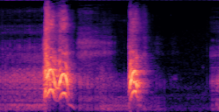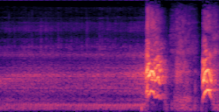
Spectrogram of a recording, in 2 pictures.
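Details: Bailey, a pet dog, mixes sharp barks with continuous low growling; two barks open the clip, a pause follows, then more growling ending in two further barks.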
